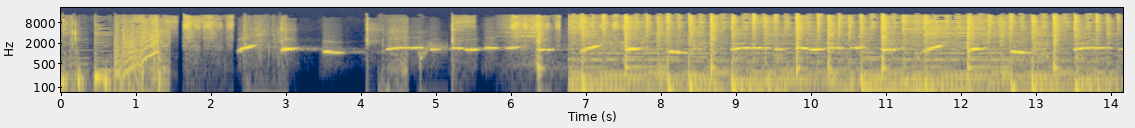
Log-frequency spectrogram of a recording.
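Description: Upbeat background jingle carried by a whistled melody. A rising sweep comes in the first second or two, then the whistled tune enters about two seconds in over sparse accompaniment. Bass and drums join about seven seconds in.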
